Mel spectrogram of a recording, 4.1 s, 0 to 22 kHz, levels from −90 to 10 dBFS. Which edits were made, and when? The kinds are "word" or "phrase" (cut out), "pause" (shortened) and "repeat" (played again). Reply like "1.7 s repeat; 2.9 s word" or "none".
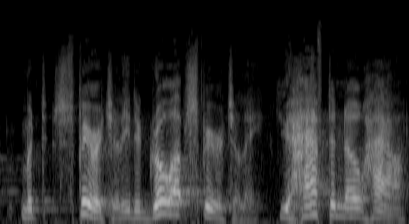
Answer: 2.7 s pause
